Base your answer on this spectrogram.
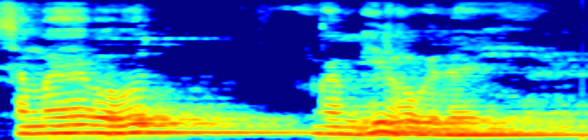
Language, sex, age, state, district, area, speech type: Maithili, male, 45-60, Bihar, Sitamarhi, rural, spontaneous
